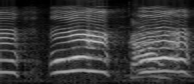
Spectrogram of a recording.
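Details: A young child crying: three drawn-out, high wailing cries, each falling off at the end.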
